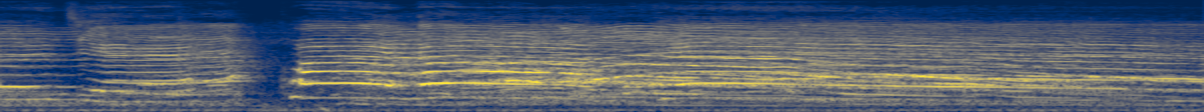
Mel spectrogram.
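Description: A class of young children shouting together in unison. Their voices break off briefly about a second and a half in, then carry on in one long drawn-out shout.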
